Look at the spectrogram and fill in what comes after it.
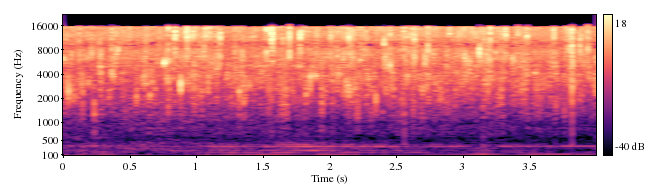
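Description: Sliced onions and browned pork belly sizzling and crackling in hot rendered pork fat in a metal pan. The onions are just added and starting to sauté.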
